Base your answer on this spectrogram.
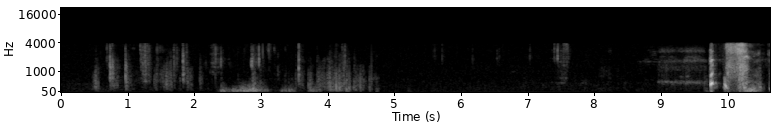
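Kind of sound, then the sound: human body sound, a person sneezing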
